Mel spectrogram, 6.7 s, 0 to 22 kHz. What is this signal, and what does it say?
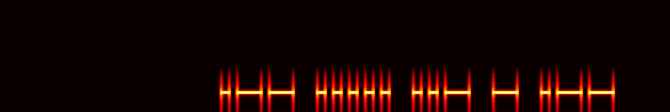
Morse code, heard as a keyed tone, about 15 wpm, 700 Hz. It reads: W5UTW
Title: Call Signs Repeated 2x - 15wpm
